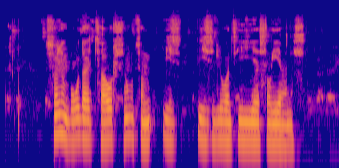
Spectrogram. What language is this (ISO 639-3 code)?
lav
